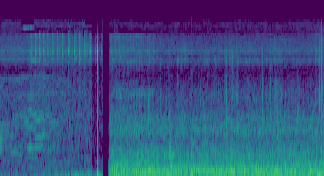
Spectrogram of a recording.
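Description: Wind rumbles loudly over the microphone.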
